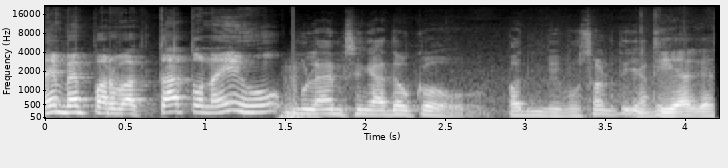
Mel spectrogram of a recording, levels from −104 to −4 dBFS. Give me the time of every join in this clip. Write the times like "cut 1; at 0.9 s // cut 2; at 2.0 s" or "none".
cut 1; at 1.6 s

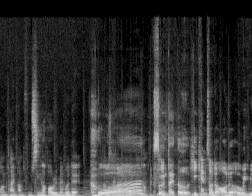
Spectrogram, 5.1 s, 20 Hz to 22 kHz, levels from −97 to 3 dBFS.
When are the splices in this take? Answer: cut 1; at 3.0 s

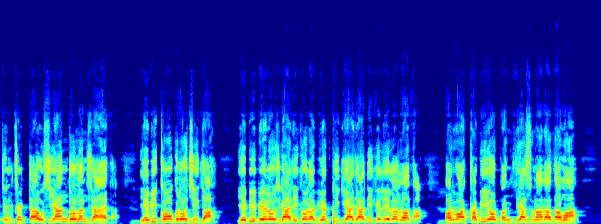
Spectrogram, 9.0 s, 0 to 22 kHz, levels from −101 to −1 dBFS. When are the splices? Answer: none

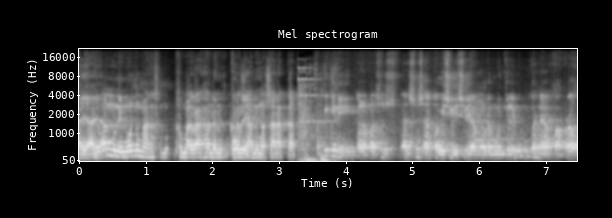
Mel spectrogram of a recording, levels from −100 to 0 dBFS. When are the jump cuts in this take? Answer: cut 1; at 3.4 s

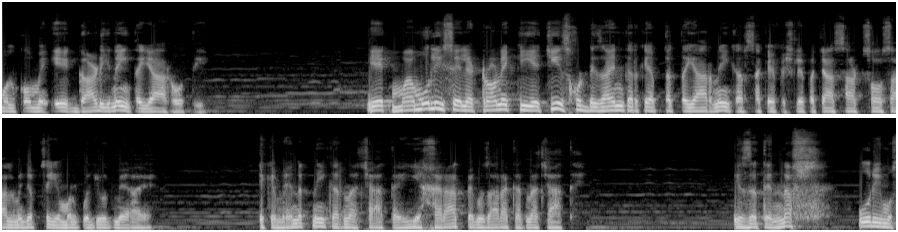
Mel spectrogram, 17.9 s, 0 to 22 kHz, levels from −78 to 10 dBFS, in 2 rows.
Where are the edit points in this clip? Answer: none

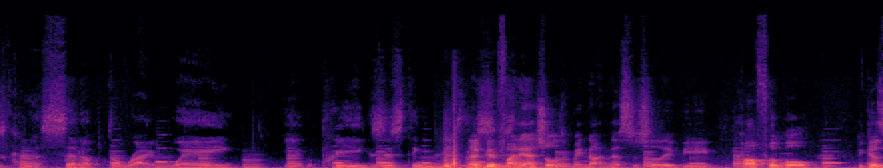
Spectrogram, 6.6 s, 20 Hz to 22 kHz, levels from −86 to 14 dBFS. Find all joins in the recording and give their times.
cut 1; at 3.4 s

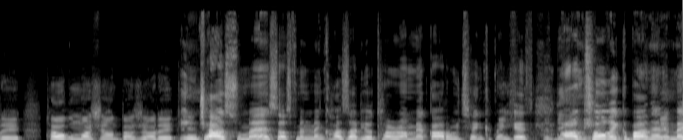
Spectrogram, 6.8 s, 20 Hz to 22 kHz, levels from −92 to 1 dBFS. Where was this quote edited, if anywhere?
cut 1; at 1.8 s

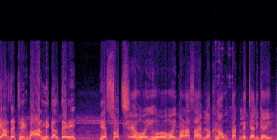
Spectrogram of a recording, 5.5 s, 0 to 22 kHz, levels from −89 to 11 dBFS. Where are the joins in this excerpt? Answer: cut 1; at 2.6 s

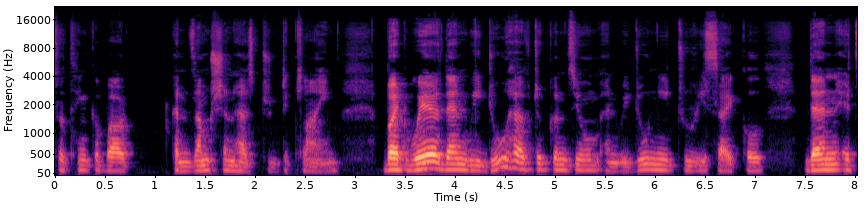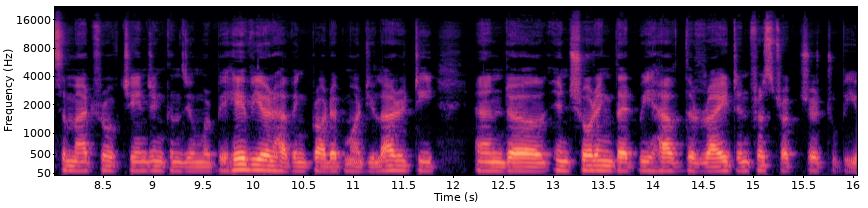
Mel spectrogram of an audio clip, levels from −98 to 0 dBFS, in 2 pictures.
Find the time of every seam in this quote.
none

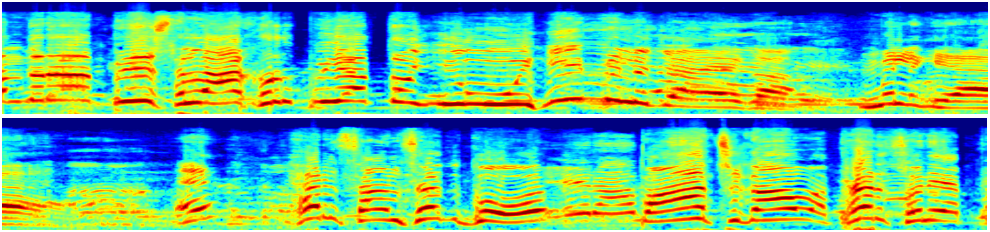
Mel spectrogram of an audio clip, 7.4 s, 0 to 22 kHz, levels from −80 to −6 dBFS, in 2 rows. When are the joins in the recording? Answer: none

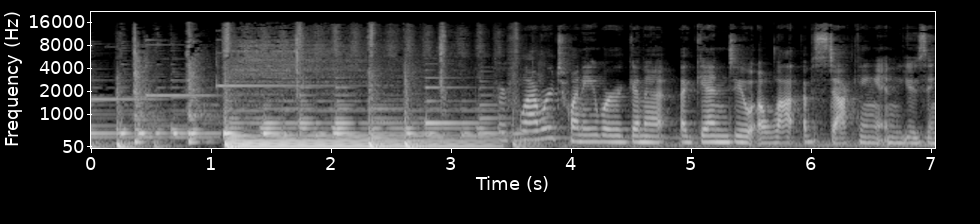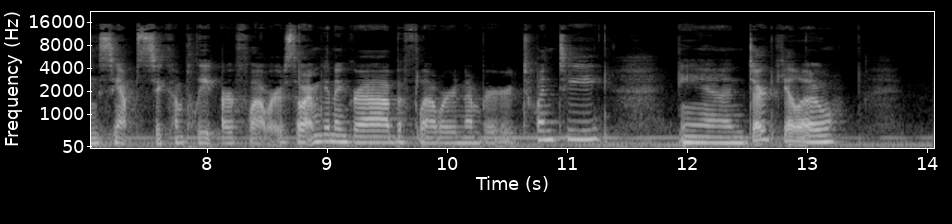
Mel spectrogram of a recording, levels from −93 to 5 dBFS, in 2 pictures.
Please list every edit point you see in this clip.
cut 1; at 3.4 s

